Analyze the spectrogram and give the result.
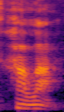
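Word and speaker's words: חָלָה: Chala. It basically is hala, and you can spell it CHALH.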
